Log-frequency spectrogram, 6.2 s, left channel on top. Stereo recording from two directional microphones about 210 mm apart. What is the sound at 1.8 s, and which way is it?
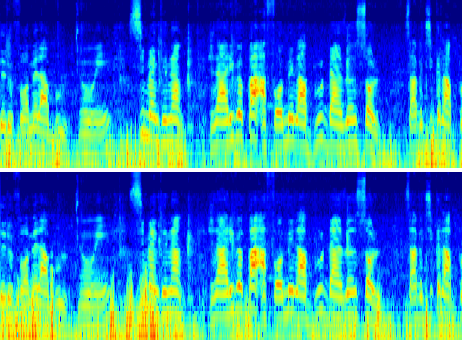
Speech, 5° left (ahead or behind).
